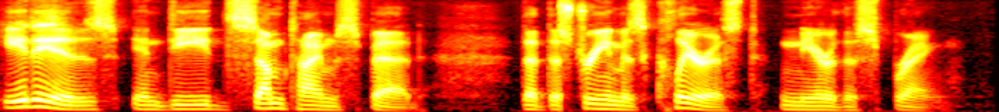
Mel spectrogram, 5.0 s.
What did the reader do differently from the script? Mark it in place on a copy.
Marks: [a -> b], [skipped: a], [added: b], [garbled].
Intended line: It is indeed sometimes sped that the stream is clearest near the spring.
It is indeed sometimes sped that the stream is clearest near the spring.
